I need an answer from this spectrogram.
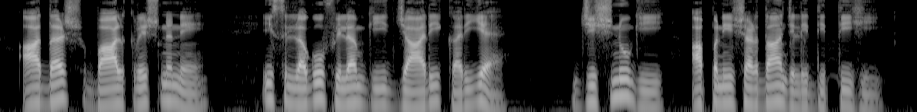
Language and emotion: Dogri, neutral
